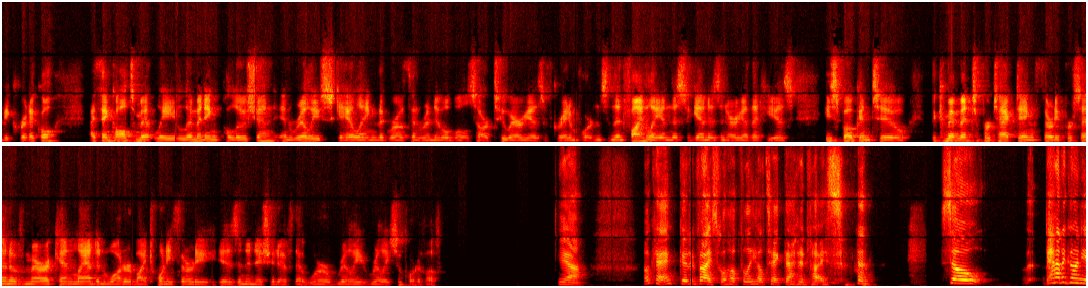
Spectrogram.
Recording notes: sits down for a candid Zoom conversation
